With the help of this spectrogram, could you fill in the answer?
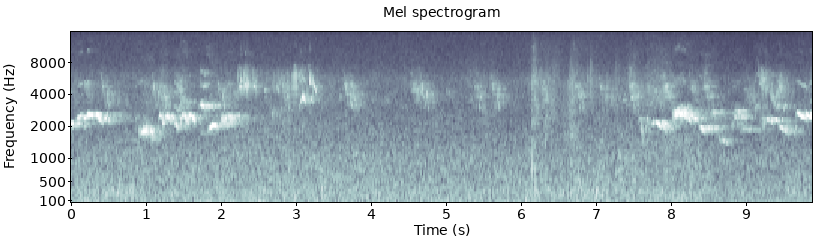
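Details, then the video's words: Common blackbird singing in a garden: mellow warbled phrases with higher twittering notes, alongside other birds chirping and a brief rustle midway. "Blackbird Song"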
